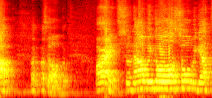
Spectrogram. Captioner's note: laughs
